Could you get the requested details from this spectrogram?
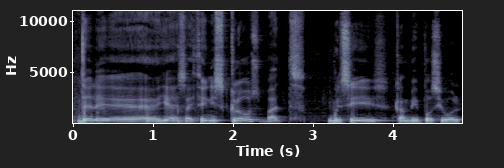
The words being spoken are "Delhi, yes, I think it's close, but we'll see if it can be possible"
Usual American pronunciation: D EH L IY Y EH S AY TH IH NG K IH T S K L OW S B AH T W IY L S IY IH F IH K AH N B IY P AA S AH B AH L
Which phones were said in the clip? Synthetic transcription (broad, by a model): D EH L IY Y EH S AY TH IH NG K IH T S K L OW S B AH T W IY L S IY K AH N B IY P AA S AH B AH L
